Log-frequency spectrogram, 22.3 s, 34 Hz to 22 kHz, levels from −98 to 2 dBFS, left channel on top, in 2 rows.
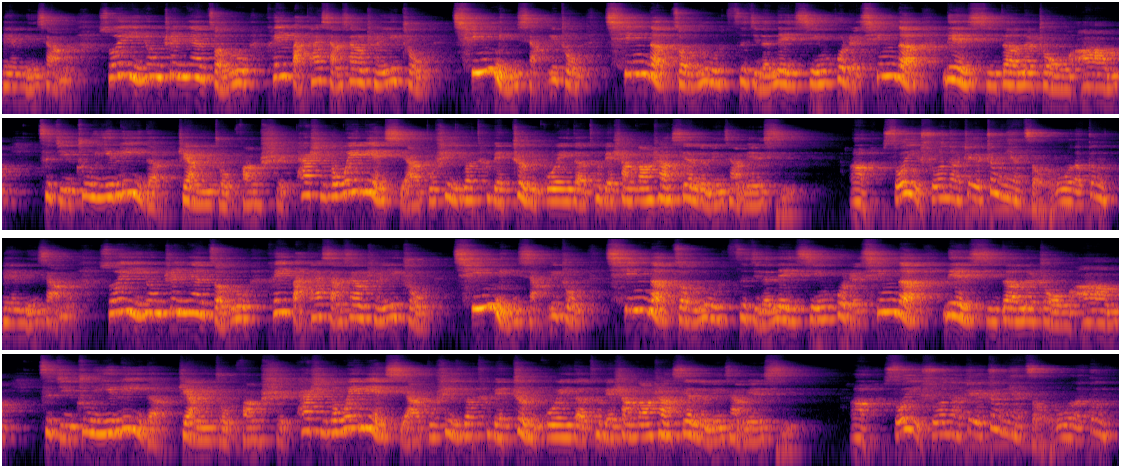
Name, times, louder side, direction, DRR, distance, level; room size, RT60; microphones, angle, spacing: voice 1, 0.0-4.2 4.5-5.8 6.0-11.2 11.6-19.1, left 1 dB, 25° left, -3 dB, 1.1 m, -28 dB
voice 2, 19.6-22.2, left 3 dB, 65° left, 2 dB, 0.4 m, -31 dB
6.3 x 2.6 x 3.1 m, 0.76 s
head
